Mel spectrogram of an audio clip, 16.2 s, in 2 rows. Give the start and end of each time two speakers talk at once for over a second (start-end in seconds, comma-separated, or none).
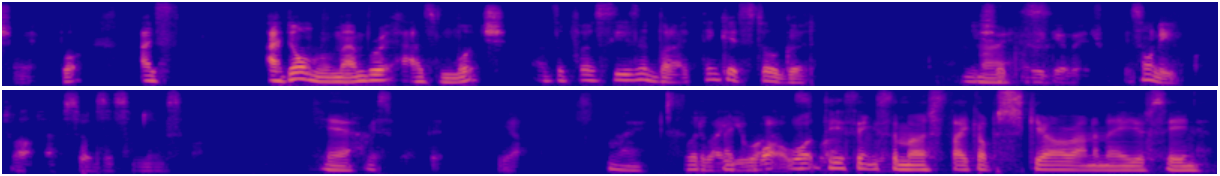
12.9-14.1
